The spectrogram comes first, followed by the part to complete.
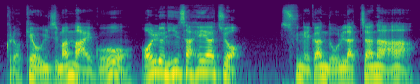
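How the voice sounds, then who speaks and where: A man voicing a stern, protective older gentleman in a storybook narration. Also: mid-range voice, sing-song, unhurried, pitched below the performer's own voice. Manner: stern, commanding.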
